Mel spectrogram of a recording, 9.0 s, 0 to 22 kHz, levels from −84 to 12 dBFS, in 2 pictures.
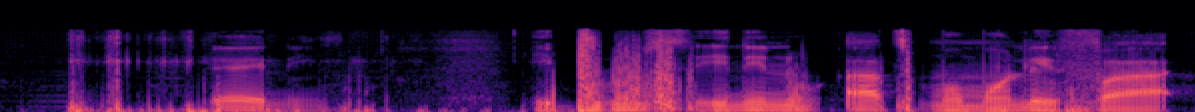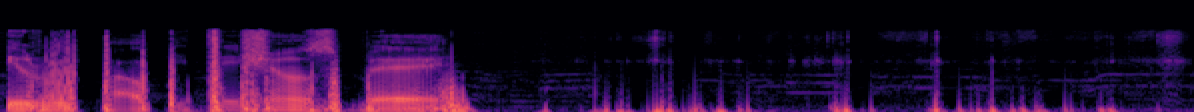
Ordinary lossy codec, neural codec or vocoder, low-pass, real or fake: MP3, 64 kbps; none; 7.2 kHz; real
